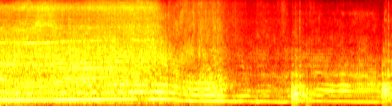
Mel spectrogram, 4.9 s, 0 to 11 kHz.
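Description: Audi RS3 TCR race car's turbocharged four-cylinder engine held at high revs on a hillclimb, then, about two seconds in, heard farther off at a lower pitch, with two sharp breaks near the end as it changes gear.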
